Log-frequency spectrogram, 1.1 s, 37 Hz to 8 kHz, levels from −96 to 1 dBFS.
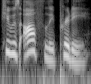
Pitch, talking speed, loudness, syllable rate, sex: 210 Hz, 210 wpm, -17 LUFS, 6.9 syllables/s, female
